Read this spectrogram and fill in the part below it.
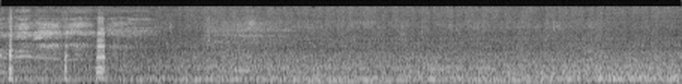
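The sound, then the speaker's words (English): A steady, loud engine roar from a turboprop or twin-engine aircraft taking off on a runway in Irkutsk, with a deep continuous rumble and a couple of brief clanks near the start. “Taking off in. That's why it sounds like an old bus. Or train.”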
